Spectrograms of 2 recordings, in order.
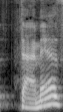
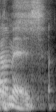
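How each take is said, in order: First: It is said in a foreign-sounding way. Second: It is said in the usual English way. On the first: The speaker calls it wrong. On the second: The speaker calls it right.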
